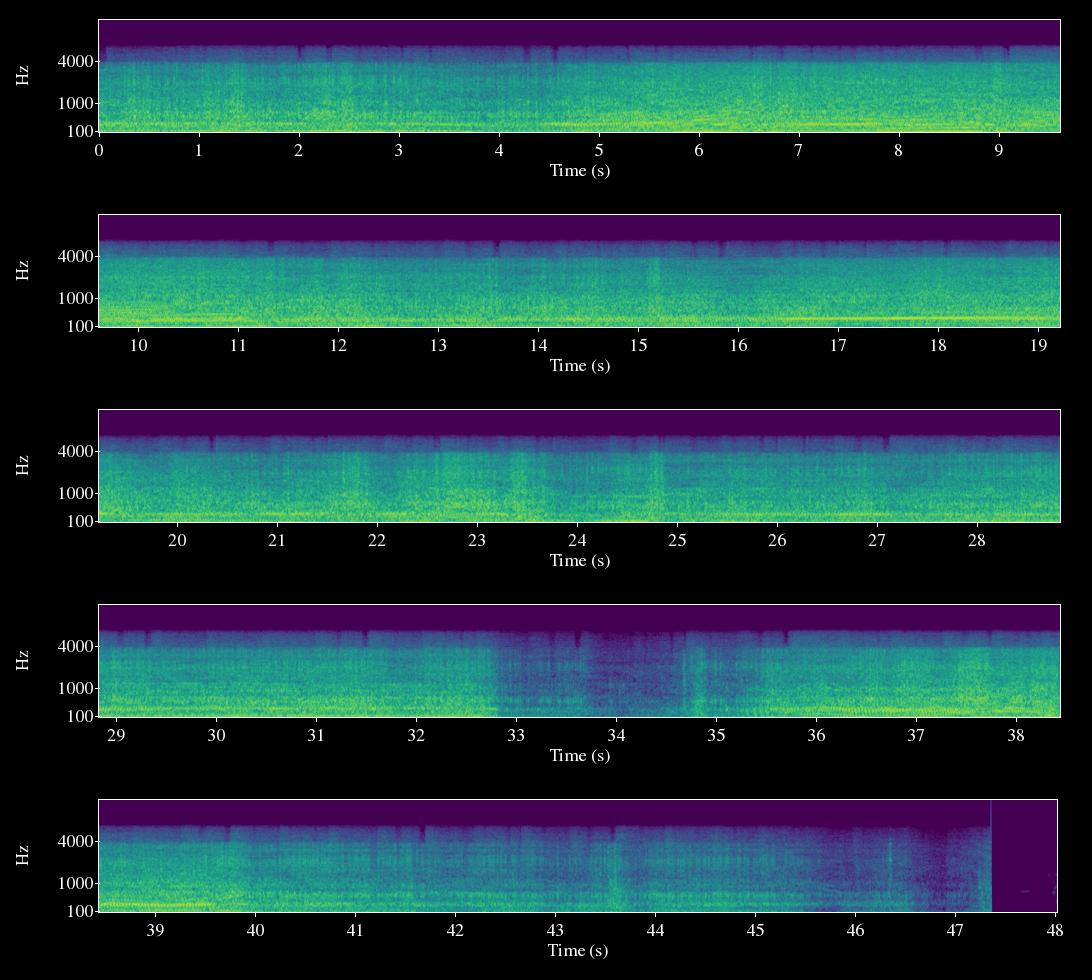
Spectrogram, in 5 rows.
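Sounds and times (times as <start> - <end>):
moped engine running: 0.0 - 47.3.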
